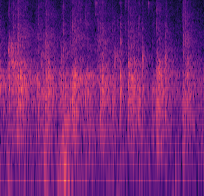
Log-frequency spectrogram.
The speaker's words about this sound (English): everybody, give them a round of applause. Welcome.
